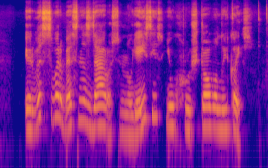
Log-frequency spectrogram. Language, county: Lithuanian, Vilnius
